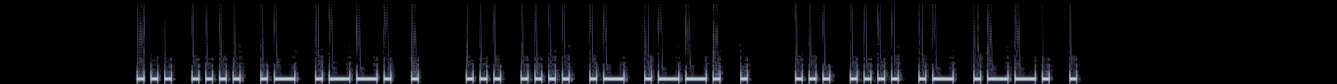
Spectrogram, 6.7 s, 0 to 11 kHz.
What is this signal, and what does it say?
Morse code, heard as a keyed tone, about 34 wpm, 700 Hz. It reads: SHAPE SHAPE SHAPE
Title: Top 500 Words Repeated 35wpm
